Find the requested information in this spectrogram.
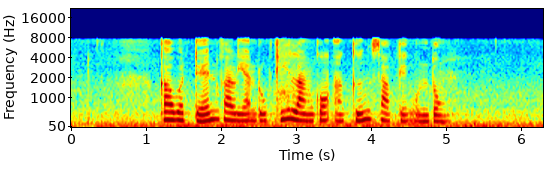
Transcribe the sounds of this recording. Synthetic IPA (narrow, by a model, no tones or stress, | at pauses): kawəɖ̥ɛ̤nkalijanruɡ̥ilaŋkɔŋʔaɡ̥ə̤ŋsaɡ̥ɪ̤ŋṵnt̪ʊŋ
